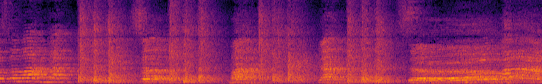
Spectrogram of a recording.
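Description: A third-grade class does a spirit-clapping routine, with bursts of rhythmic group claps and thumps mixed with children's chanting voices in a classroom.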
